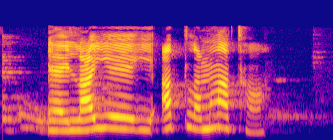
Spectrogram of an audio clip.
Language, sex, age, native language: Icelandic, female, 7, German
